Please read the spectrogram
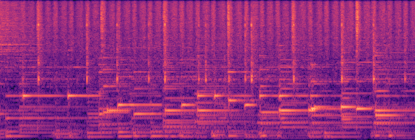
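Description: Instrumental bossa nova jazz recording: piano playing melody and chords over a low bass line, with drums keeping a steady beat.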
